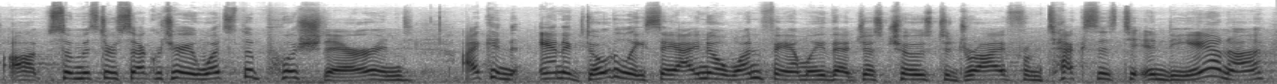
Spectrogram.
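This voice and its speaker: A woman's voice: fairly high pitch, normal speed, slight background noise. An American woman anchoring a news broadcast and putting questions to a guest.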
